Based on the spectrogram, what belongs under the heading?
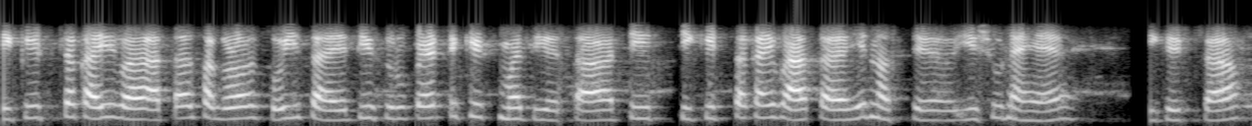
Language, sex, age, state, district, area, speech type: Marathi, female, 30-45, Maharashtra, Wardha, rural, conversation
